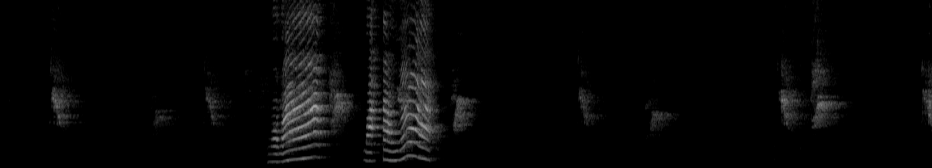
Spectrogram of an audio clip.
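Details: A parrot gives two loud, harsh, harmonic squawks near the middle of the recording. Short high chirps are scattered before and after, with quiet gaps between calls.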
